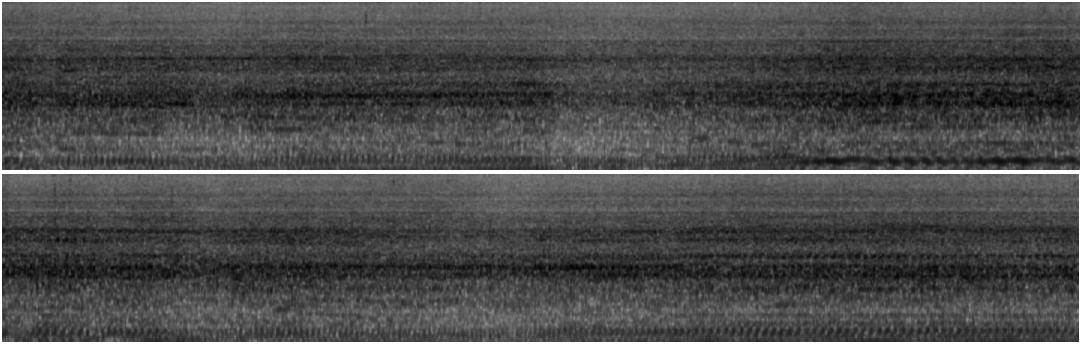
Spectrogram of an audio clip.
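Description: ATV engine running while riding on sand, its pitch rising and falling several times as the throttle changes, over a steady hiss.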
